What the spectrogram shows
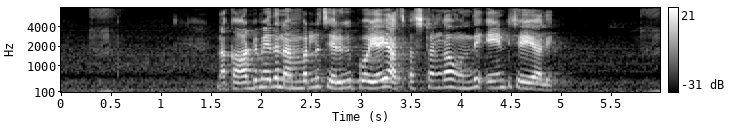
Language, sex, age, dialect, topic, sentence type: Telugu, female, 41-45, Utterandhra, banking, question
